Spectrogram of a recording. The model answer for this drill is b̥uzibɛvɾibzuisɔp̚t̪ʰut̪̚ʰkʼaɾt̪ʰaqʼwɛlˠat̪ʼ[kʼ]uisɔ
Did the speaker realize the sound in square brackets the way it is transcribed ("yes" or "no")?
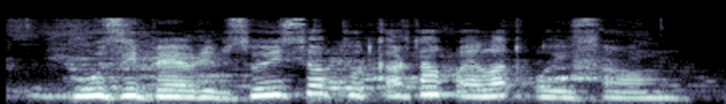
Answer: no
